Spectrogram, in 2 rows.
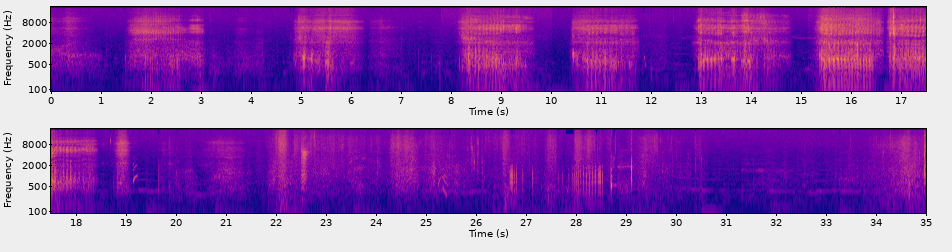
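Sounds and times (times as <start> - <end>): person snoring loudly: 0.0 - 3.3, 4.8 - 6.3, 8.1 - 9.8, 10.4 - 11.8, 12.8 - 20.0.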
